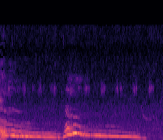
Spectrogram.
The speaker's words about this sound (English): The jackal howled at the farmer.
